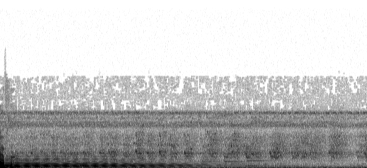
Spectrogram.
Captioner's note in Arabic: زقزقة الطيور والصراصير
